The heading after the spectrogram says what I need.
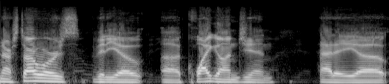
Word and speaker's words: Qui-Gon Jinn: wise line and uh but Matt could never say his name right, so he always called him Bygon Jinn. I honestly didn't I honestly thought Bygon Jinn was correct.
